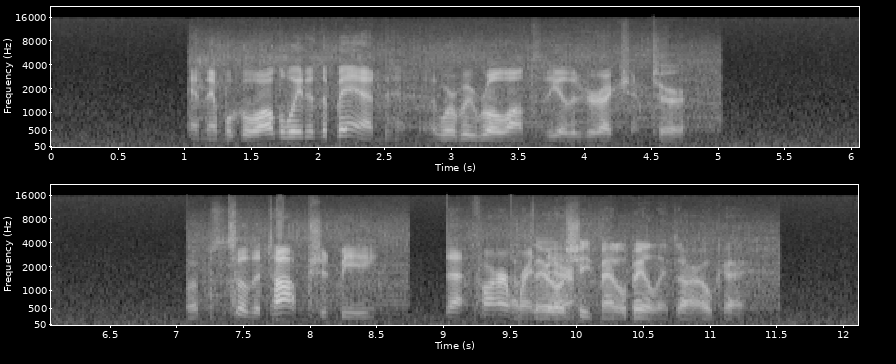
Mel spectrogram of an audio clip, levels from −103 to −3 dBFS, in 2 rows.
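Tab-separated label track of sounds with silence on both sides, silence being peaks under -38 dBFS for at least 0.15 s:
1.020000	5.020000	sound
7.060000	8.730000	sound
9.010000	11.510000	sound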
